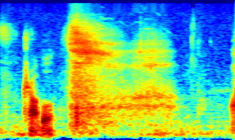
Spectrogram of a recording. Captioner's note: exhales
